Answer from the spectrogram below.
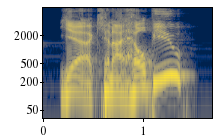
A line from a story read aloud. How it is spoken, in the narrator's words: said almost angrily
